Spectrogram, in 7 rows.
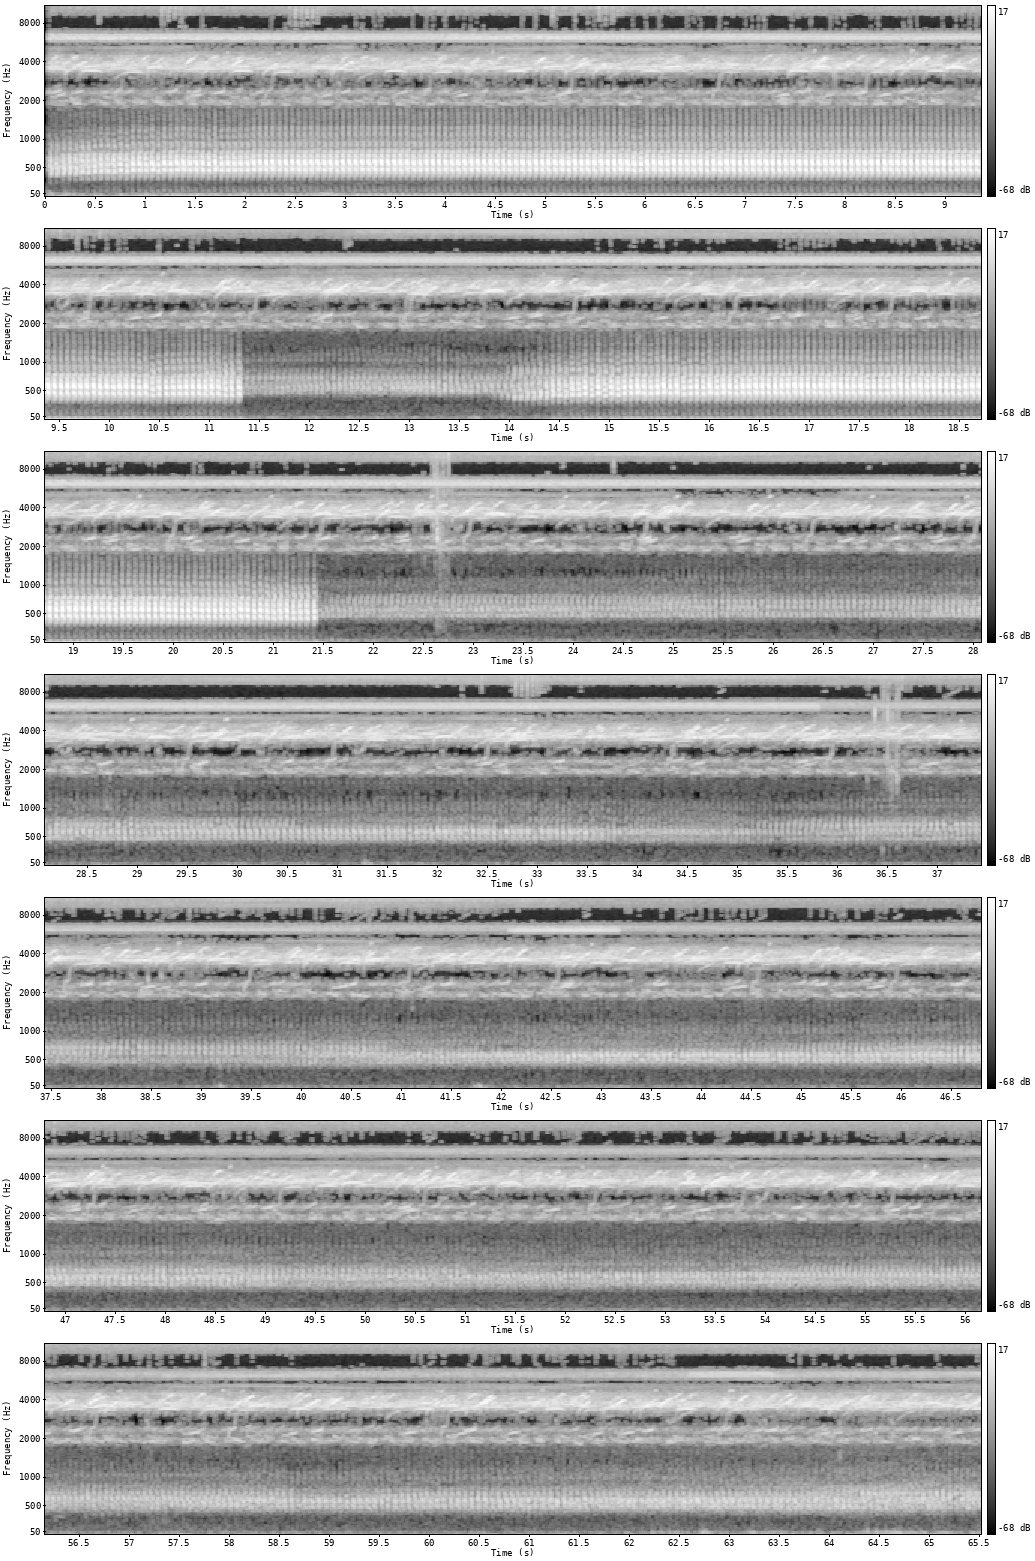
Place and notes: {
  "title": "Saint-claude",
  "date": "2010-08-01 21:23:00",
  "description": "Chants crapauds bœuf saison des amours",
  "latitude": "16.02",
  "longitude": "-61.68",
  "altitude": "556",
  "timezone": "America/Guadeloupe"
}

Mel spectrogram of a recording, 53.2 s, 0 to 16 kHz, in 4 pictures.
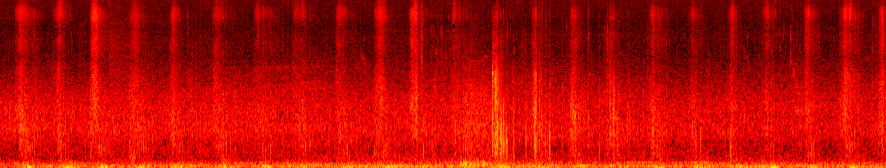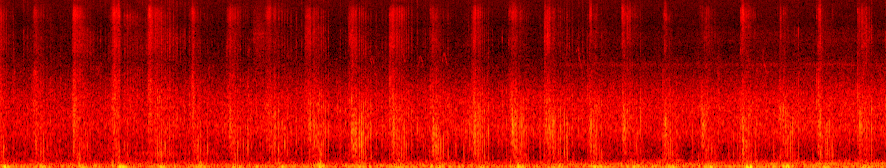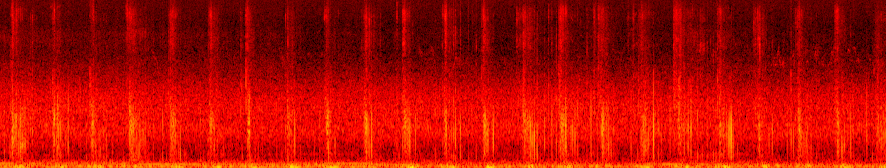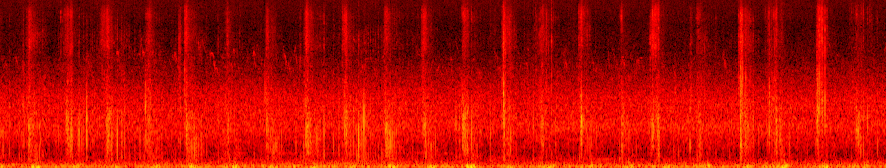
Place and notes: {
  "title": "Carpenter Ave, Newburgh, NY, USA - Walking Downing Park",
  "date": "2021-01-29 09:40:00",
  "description": "Morning walk through Downing Park in the snow on my way to the grocery store. Zoom F1 w/ XYH-6 Stereo Mic",
  "latitude": "41.51",
  "longitude": "-74.02",
  "altitude": "81",
  "timezone": "America/New_York"
}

